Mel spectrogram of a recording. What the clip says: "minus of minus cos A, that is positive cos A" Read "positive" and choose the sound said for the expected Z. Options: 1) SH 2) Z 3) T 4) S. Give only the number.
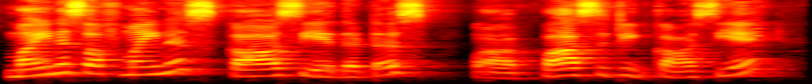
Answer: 4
